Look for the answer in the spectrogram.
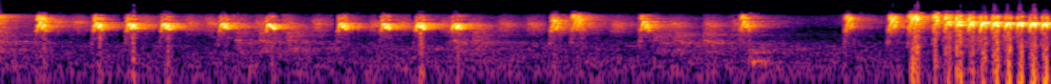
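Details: Oriental white-eye female pouring out ngeriwik song: evenly spaced, high, thin chirps at a brisk pace. A brief silence follows, then a rapid, shrill trill-like chatter.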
